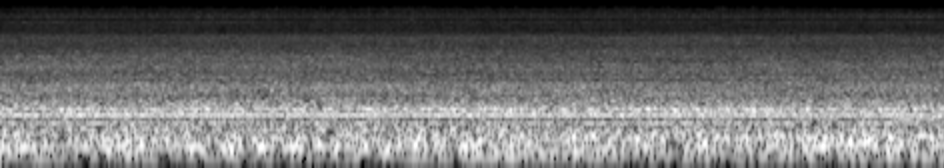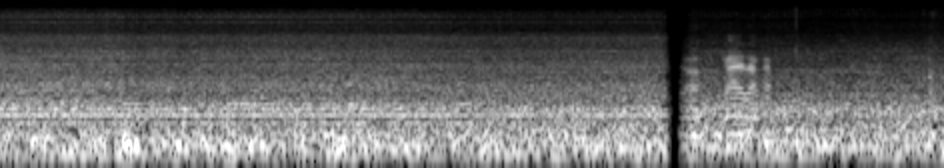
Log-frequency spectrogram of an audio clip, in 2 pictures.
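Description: A car engine idles steadily with a low hum.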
